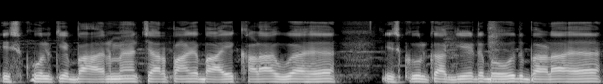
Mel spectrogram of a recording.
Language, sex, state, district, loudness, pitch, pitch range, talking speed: Hindi, male, Jharkhand, Deoghar, -14 LUFS, 125 Hz, 125-130 Hz, 160 wpm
